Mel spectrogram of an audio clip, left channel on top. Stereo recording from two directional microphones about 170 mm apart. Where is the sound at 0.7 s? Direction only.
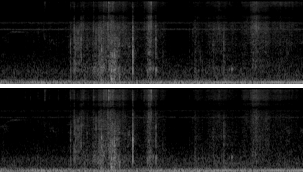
5° right (ahead or behind).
